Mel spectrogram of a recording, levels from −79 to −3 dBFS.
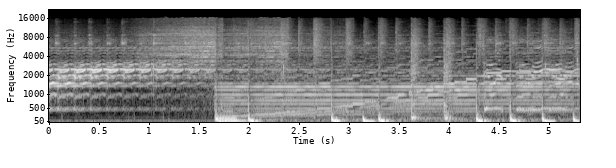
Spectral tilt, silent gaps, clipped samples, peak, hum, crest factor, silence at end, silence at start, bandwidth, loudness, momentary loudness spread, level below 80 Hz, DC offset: -3 dB/octave; none; under 0.1%; 0 dBFS; none; 12 dB; 0 s; 0 s; 17 kHz; -13 LUFS; 6 LU; -18 dBFS; under 0.1%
